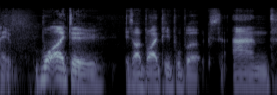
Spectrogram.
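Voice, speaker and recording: Speaking with a southern English accent, a man has a very deep, low pitch and ordinary pitch variation. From southern England, Bournemouth, Dorset. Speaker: podcast host, guest. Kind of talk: casual chat.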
